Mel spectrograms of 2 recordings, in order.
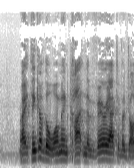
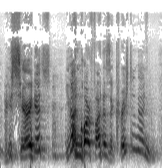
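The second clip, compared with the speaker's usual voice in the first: much higher, laughing disbelief; incredulous; 10 semitones higher, 5 dB louder than usual. Retold or imitated. Preacher voices his younger self, mocking in disbelief. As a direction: scoff like the young skeptic you were.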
